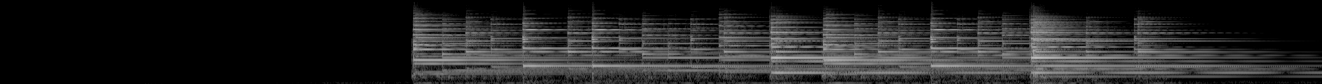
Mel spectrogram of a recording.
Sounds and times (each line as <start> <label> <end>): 4.2 Carillon 13.2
